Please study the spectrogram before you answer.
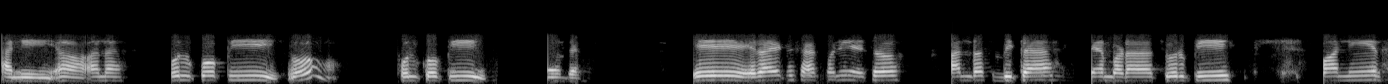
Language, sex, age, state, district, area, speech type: Nepali, female, 60+, West Bengal, Kalimpong, rural, conversation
